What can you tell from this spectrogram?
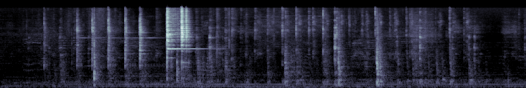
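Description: A metal spoon clinks and scrapes against a ceramic bowl as something is stirred, amid scattered kitchen clatter of dishes. A louder, briefly ringing clink comes about two and a half seconds in.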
